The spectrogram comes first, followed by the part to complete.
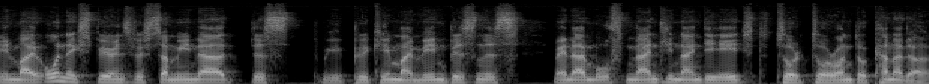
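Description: Speaking with a strong German accent, a man keeps a moderate pace and medium pitch. His intonation is fairly even, and the recording is very clean with a silent background. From Germany. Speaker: furniture company owner. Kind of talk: interview.

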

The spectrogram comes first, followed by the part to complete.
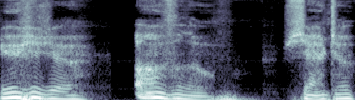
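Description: In a put-on character voice, a man talks very slowly at a medium pitch.

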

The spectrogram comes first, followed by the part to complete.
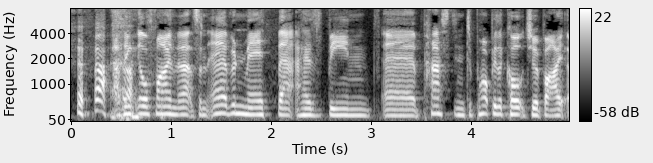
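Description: A nasal, put-on character voice at a moderate pace. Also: man, high pitch for a man. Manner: condescending.

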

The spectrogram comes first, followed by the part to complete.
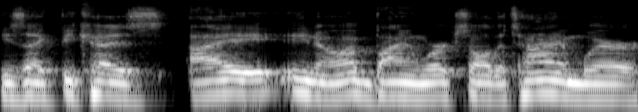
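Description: A normal speaking voice with fairly even intonation, captured in a very clean recording against a silent background. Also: man. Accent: American. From San Francisco, California. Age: 30s. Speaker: portrait artist. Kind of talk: interview. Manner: casual.

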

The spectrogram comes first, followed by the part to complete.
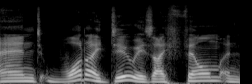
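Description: Heard in a very clean recording with a silent background, a man talks with a southern English accent. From England. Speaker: podcast host and wildlife filmmaker. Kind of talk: casual monologue. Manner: hesitant, filler-heavy.

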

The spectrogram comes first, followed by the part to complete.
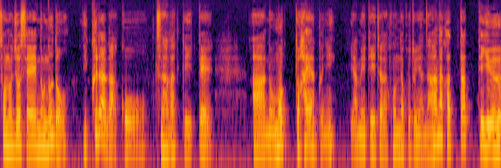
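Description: In a normal speaking voice, a man talks at a moderate pace with lively intonation on a very clean recording with a silent background. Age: 40s. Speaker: corporate communications manager. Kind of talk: interview.

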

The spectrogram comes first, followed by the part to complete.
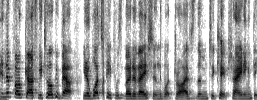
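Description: With an Australian accent, a woman of medium pitch talks at a fairly quick pace in an animated tone with lively intonation. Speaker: podcast host. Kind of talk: casual interview.

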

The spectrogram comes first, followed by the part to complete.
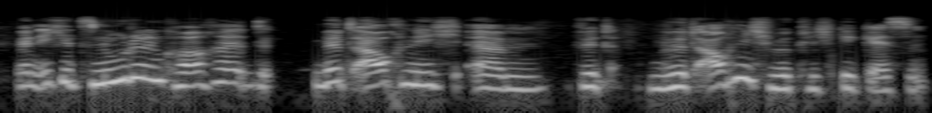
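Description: A woman with an unremarkable speaking voice talks at a moderate pace, fairly high in pitch. Her intonation is lively, and the sound is dry and close with no echo. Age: 30s. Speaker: farmer and mother. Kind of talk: interview.

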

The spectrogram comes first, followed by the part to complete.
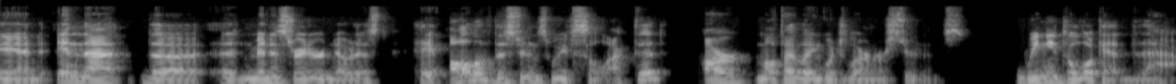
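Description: With a Midwestern American accent, a man speaks at a moderate pace with fairly even intonation. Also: medium pitch for a man. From US Midwest. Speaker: education network manager. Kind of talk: casual interview conversation.

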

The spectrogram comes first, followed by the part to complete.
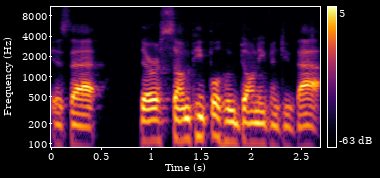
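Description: A man talks with an ordinary speaking voice. His pitch is fairly low and his intonation fairly even. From North Carolina. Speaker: therapist. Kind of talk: interview.

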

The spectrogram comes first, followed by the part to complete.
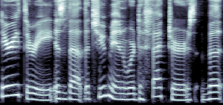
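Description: Speaking at a moderate pace with a Southern US accent, a woman uses a fairly low pitch and lively intonation. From US South. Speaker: podcast co-host. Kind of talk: casual chat with scripted reading.

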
